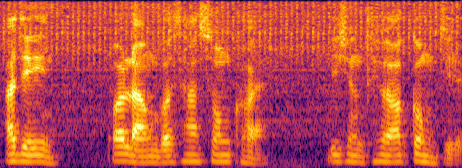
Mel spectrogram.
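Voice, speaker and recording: Man as a blunt Taiwanese master, medium pitch. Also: fairly even intonation, normal speed, slight background noise, lightly acted. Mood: weary, reassuring. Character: adult male cinema narrator, weary master to apprentice. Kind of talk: radio drama acting.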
